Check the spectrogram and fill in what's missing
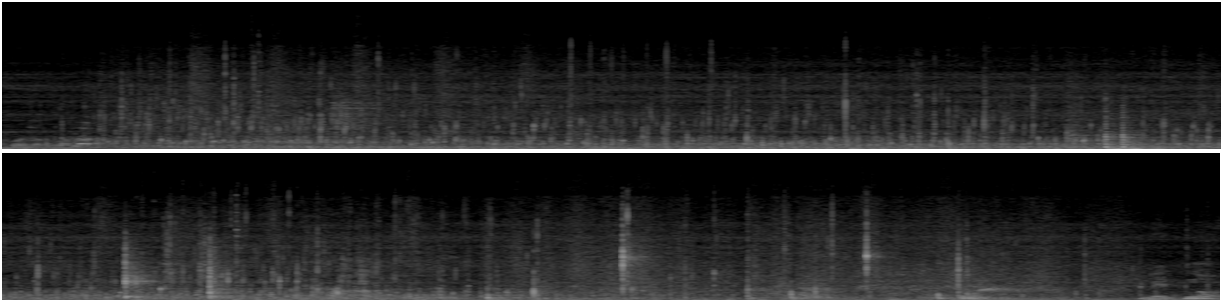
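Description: Okra sauce bubbling in a pot on the stove, a continuous soft boil with scattered wet pops and plops, and a voice talking at moments over it.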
